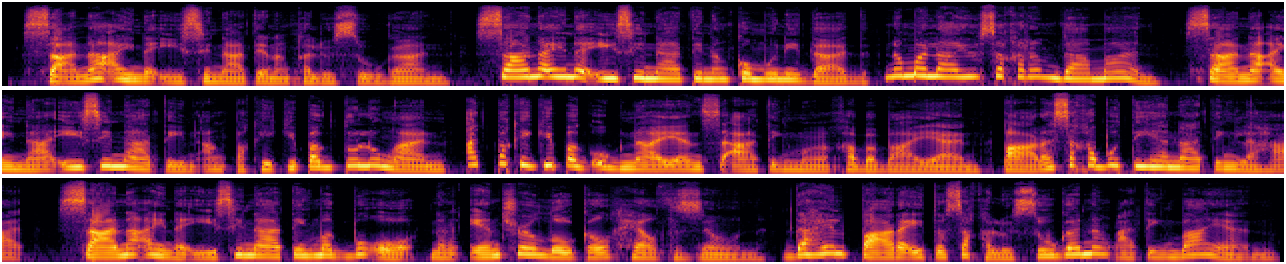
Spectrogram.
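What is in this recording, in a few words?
Tagalog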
